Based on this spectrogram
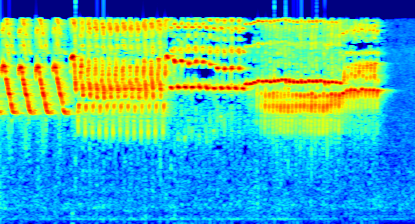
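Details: Canary song of very high, loud notes: three falling sweeps, then a fast buzzy rattle, a long piercing whistled trill and a rolling warble before ending suddenly.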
